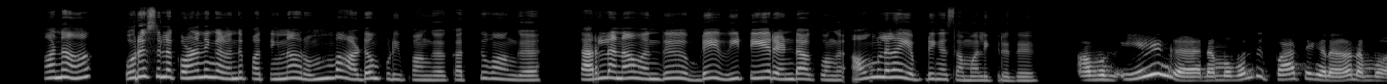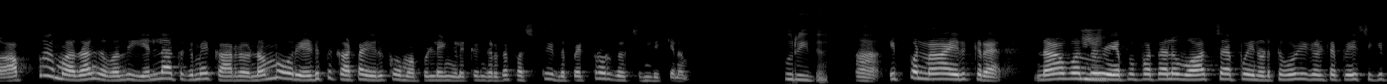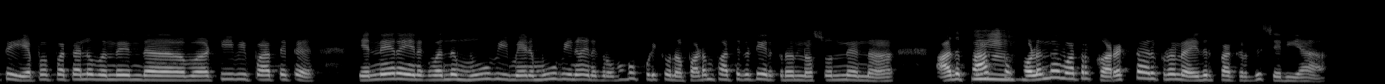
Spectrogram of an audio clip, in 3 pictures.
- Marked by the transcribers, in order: other background noise; drawn out: "ஏங்க"; in English: "ஃபர்ஸ்ட்டு"; in English: "மூவி"; in English: "மூவின்னா"
- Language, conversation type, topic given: Tamil, podcast, ஸ்கிரீன் நேரத்தை சமநிலையாக வைத்துக்கொள்ள முடியும் என்று நீங்கள் நினைக்கிறீர்களா?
